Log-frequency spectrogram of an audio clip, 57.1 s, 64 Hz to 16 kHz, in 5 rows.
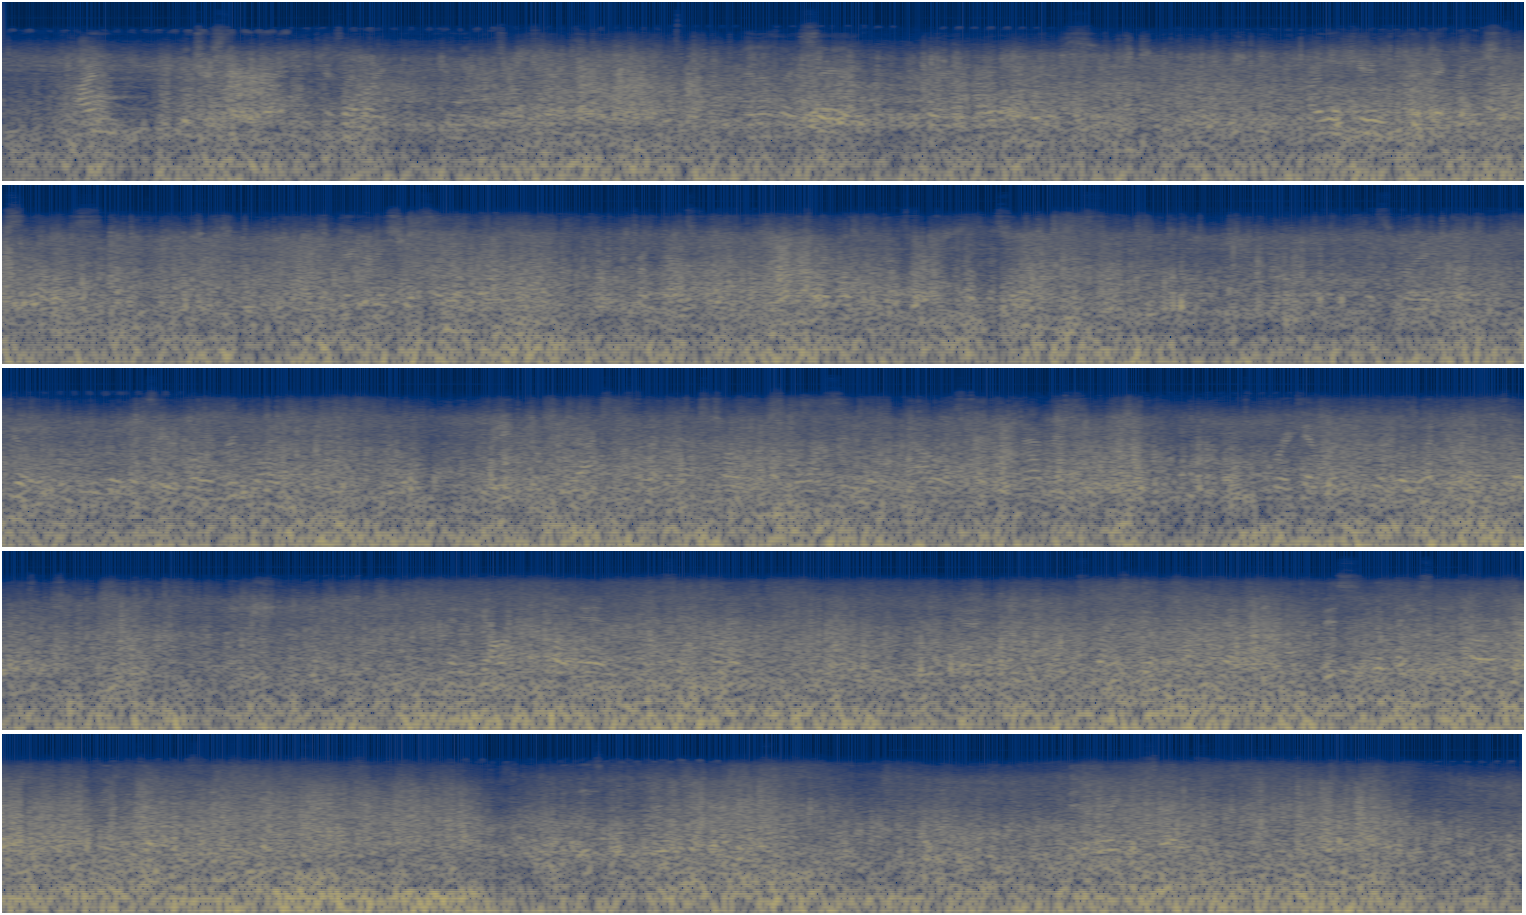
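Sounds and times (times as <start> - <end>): wind buffeting microphone: 0.0 - 57.0.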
